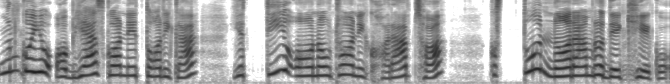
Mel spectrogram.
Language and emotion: Nepali, disgusted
